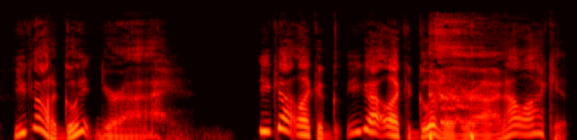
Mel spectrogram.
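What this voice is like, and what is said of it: Imitated Appalachian accent. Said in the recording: “North Carolina Appalachian accent”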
